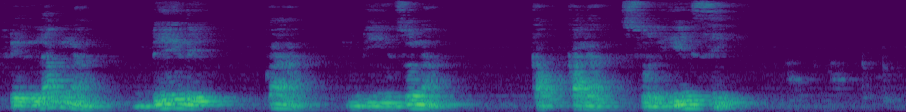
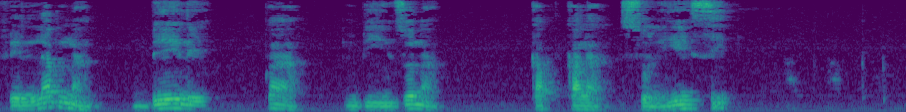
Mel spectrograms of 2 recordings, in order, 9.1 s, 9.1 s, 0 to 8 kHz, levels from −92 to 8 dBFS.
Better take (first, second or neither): second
